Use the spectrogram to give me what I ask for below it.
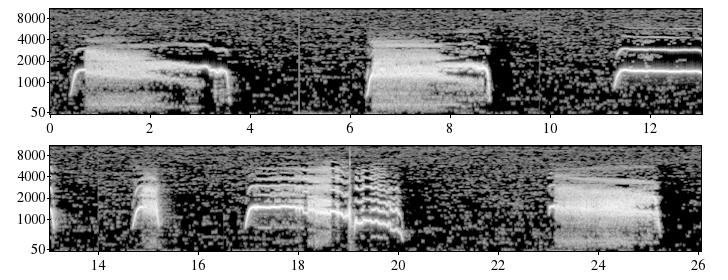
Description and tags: screaming into a pillow. I didn't want anyone to think I was actually in trouble XD
woman, scream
